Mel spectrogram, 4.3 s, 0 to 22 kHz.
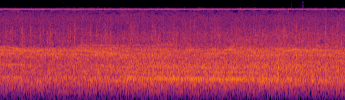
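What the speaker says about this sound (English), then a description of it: "and appreciation being shown by the crowd for it" A football crowd at a 1978/79 St Mirren versus Celtic league match applauds a goalkeeper's brave save, steady distant clapping and crowd noise sustained throughout with a commentator speaking over it.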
